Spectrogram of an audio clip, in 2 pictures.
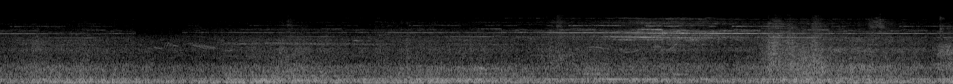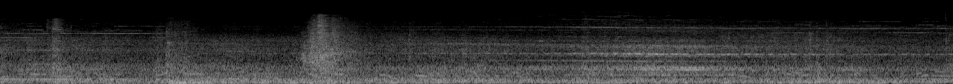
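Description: A downhill freight train in the Run 8 game rolls past with brakes applied, a continuous heavy rumble of wheels on rail under high metallic brake squeals that flare and fade, with no voices.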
